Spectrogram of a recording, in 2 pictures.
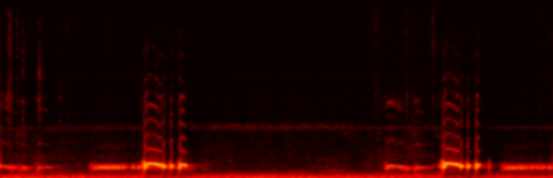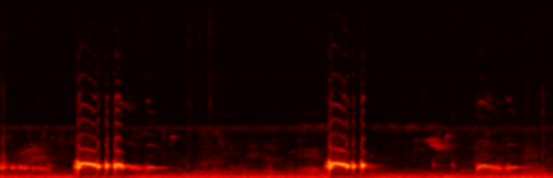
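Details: Local zebra dove from Indonesia singing persistently to attract and challenge other doves; repeated phrases of soft purring coos then sharp stuttered cooing bursts, about five phrases over fourteen seconds, faint hum behind.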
